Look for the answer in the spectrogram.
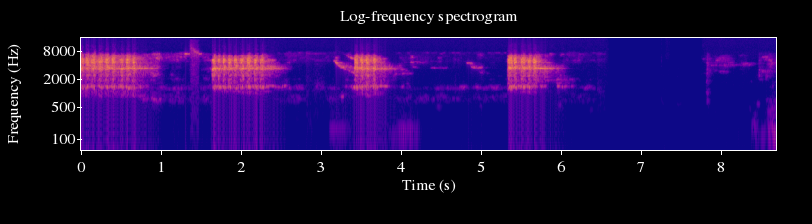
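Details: A house wren gives harsh, buzzy rasping bursts, each under a second long, four times over about six seconds, with faint low sounds near the end. This is one of two call types shown alongside its song. The species lives close to houses.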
